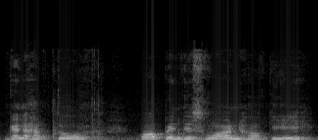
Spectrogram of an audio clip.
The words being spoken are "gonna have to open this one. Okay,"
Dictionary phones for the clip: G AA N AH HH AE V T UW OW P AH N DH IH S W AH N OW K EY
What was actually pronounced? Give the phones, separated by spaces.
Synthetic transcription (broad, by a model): G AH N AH HH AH P T UW OW P AH N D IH S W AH N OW K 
